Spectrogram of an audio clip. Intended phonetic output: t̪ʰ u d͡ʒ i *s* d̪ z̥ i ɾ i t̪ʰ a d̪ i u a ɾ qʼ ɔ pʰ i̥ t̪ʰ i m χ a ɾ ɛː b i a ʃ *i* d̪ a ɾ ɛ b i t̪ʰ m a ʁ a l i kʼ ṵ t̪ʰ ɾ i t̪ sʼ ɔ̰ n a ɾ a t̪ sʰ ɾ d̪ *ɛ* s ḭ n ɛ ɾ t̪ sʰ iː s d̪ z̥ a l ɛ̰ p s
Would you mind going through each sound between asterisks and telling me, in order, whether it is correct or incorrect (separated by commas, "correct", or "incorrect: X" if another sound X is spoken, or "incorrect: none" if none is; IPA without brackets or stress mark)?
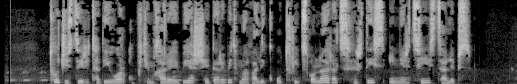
correct, incorrect: ɛ, incorrect: i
